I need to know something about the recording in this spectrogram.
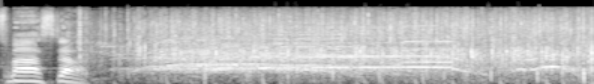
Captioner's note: cheering and applause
